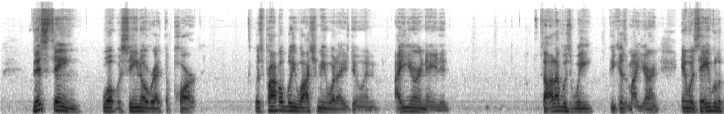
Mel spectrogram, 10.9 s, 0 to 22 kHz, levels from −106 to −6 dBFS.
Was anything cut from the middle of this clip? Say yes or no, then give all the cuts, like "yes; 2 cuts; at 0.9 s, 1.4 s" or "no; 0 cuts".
no; 0 cuts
